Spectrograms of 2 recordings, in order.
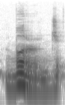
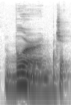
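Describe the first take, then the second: The two takes are said the same way.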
